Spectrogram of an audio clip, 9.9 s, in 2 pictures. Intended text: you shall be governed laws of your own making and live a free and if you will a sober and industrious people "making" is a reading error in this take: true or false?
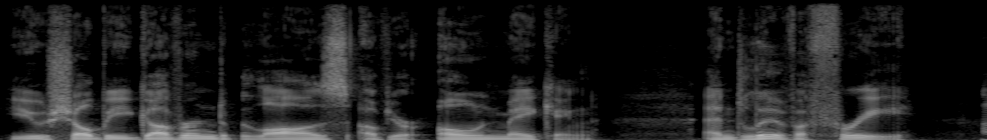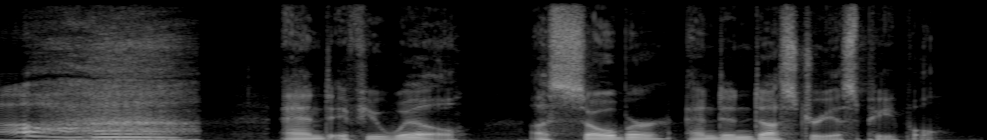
false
